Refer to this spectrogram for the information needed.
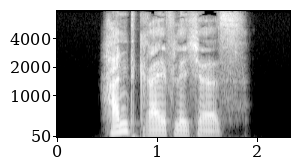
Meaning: strong/mixed nominative/accusative neuter singular of handgreiflich
- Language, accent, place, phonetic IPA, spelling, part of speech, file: German, Germany, Berlin, [ˈhantˌɡʁaɪ̯flɪçəs], handgreifliches, adjective, De-handgreifliches.ogg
